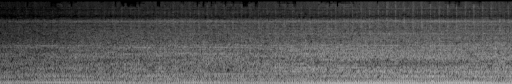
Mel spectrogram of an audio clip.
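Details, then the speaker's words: Honda EF Civic sedan engine at idle after timing belt replacement following a snapped belt: even fast ticking about four per second over steady idle; ticking at idle, owner suspects rocker arm ticks rather than valve stems. "Sounds all right. Sounds a little ticky. Yeah, sounds like I could use another valve stem adjustment after a couple 100 miles."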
